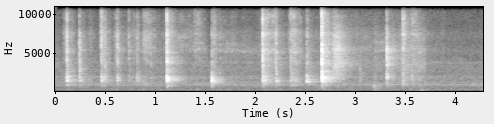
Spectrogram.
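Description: A plastic syringe tip stirring medicine and water in a small plastic cup, making a run of faint, irregular clicks and taps against the cup.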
